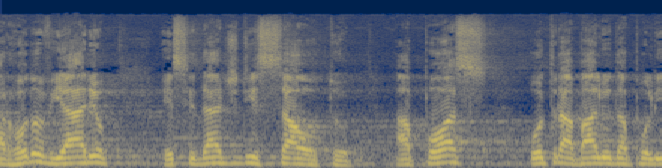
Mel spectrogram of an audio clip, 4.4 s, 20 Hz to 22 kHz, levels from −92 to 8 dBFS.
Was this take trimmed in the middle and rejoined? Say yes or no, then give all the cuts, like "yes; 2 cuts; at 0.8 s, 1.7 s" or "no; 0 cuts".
yes; 1 cut; at 1.2 s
